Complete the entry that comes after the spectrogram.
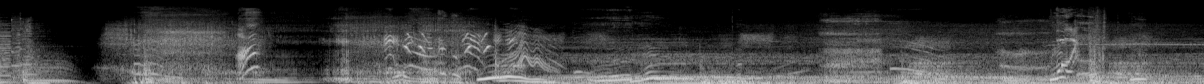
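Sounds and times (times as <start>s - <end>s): grunting vocal noises: 1.0s - 11.6s.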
